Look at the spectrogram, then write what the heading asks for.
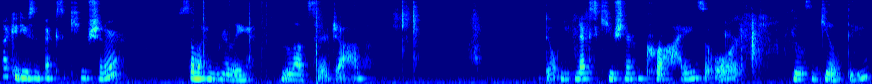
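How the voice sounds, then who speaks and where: A woman playing a cruel, imperious evil queen in an ASMR roleplay, speaking softly and often slipping into a whisper. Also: mid-range voice, measured pace, pauses often, noisy background, close to an everyday voice. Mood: menacing, coolly commanding. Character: haughty evil queen, cruel, darkly amused conqueror. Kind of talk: ASMR roleplay monologue, personal attention.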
